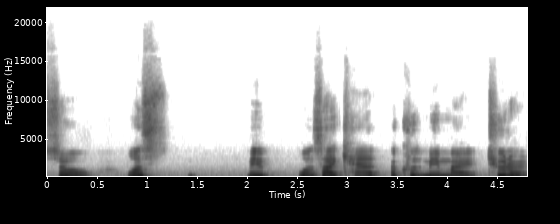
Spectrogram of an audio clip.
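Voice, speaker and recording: In a Korean accent, a man speaks at a very slow pace with a medium pitch and fairly even intonation. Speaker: interviewee. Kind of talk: street interview. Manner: halting.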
